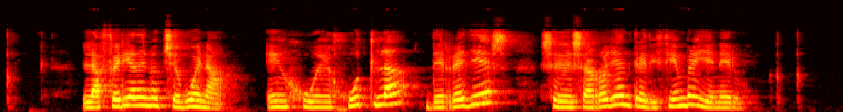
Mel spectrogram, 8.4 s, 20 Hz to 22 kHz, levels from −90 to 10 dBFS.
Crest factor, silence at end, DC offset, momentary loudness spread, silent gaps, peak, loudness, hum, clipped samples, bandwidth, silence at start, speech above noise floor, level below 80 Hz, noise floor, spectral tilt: 16 dB; 1 s; under 0.1%; 10 LU; none; -2 dBFS; -17 LUFS; none; under 0.1%; 7.6 kHz; 0.85 s; 38 dB; -68 dBFS; -55 dBFS; -4 dB/octave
